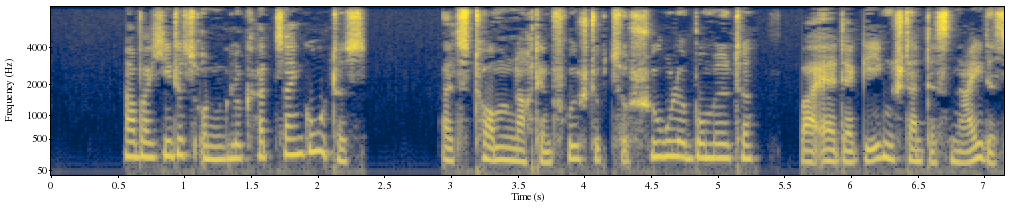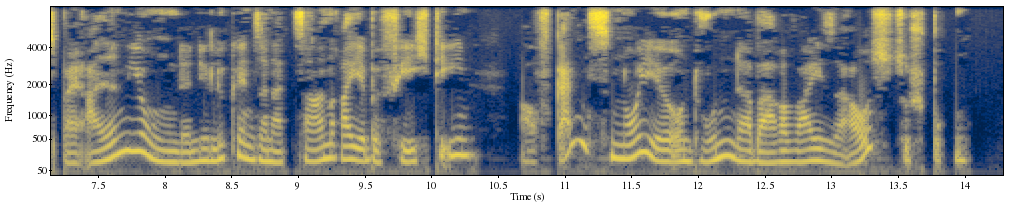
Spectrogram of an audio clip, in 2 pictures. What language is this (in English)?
German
